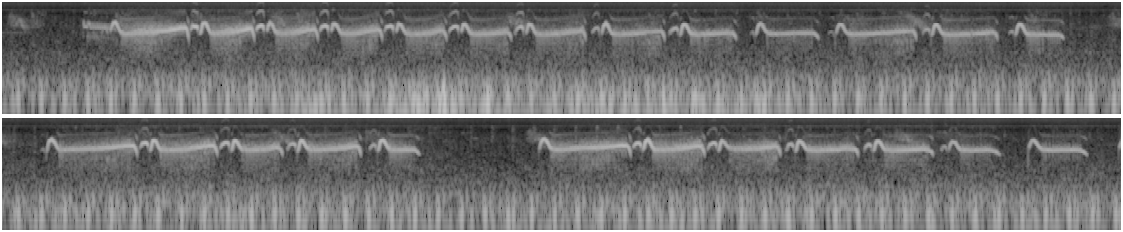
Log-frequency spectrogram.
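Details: An Asian green bee-eater chick in its nest burrow gives rapid, high, rolling chirps in three bursts of about eight notes each, over a steady low buzzing hum.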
